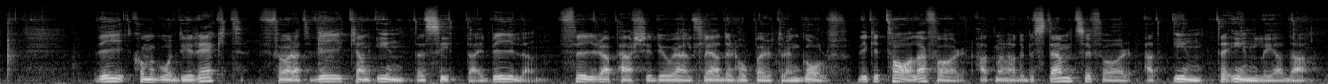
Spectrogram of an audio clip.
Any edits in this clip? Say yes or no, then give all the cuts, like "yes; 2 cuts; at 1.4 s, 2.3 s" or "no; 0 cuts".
yes; 1 cut; at 8.5 s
